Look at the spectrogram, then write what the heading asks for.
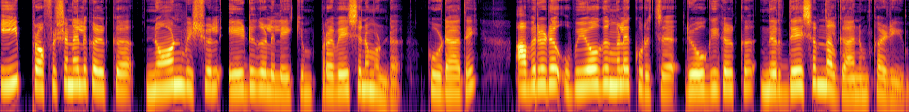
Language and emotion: Malayalam, neutral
